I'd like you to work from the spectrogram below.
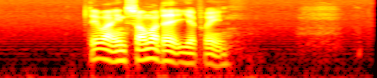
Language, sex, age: Danish, male, 31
